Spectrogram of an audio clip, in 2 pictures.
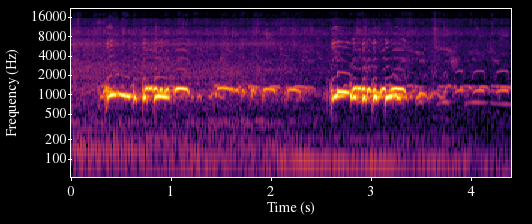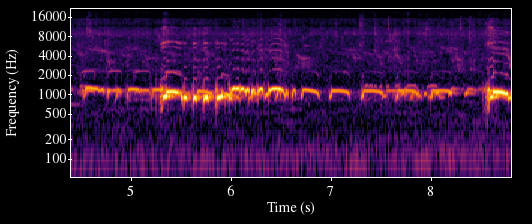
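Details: Loud-voiced local zebra dove singing actively, used to lure other zebra doves into calling: four phrases of stuttering coos that roll into longer, evenly spaced notes, each phrase starting about every two and a half seconds.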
